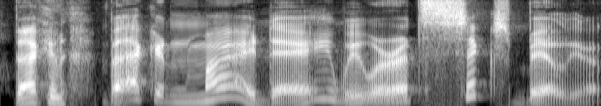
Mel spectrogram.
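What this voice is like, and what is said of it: Cranky old man voice. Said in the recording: “my cranky old man voice”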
